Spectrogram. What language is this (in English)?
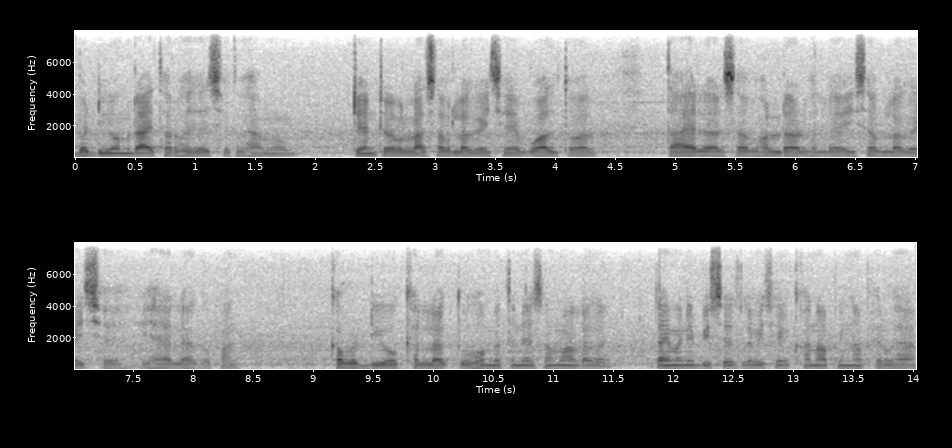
Maithili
